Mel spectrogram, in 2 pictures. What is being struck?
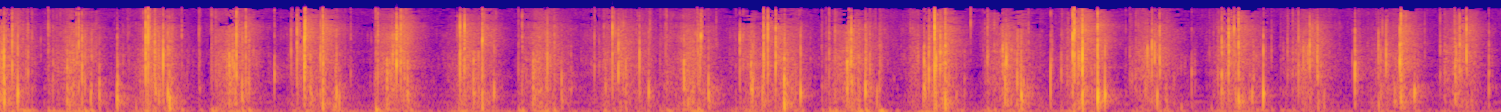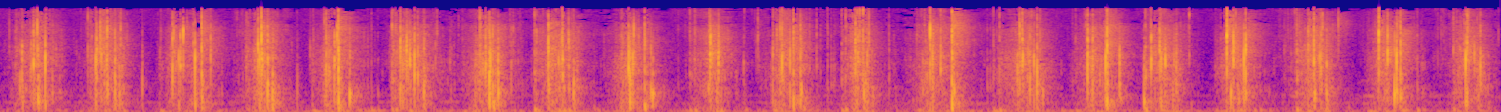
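Paper-foil bag filled with coffee beans.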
